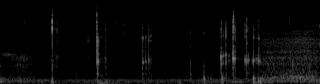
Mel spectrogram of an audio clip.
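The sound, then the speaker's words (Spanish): Biting and shifting of a small object between the teeth of someone wearing braces, with a few sharp clicks and crunches over soft mouth noise and no talking. “Pero si lo estás mordiendo. Lo estoy moviendo. Lo estoy moviendo entre los dientes.”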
